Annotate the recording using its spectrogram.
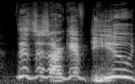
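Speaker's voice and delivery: very high, shrill, yelled-out cry. Voicing a character offering a gift to a crowd: yelling out. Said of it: "as he's yelling out".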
